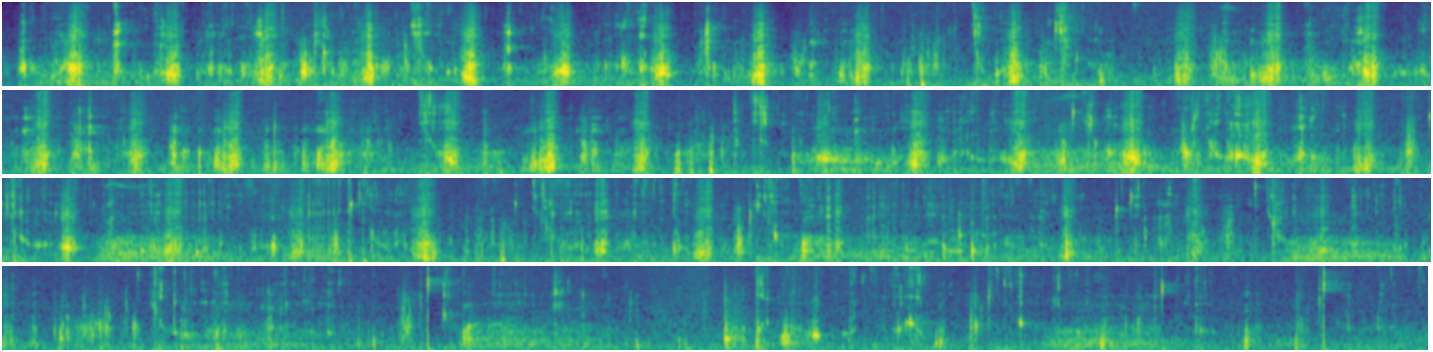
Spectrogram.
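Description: Close-miked chewing of cabbage kimchi and rice: a steady run of crunchy bites and chews that thins out and gets a little quieter near the end.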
